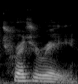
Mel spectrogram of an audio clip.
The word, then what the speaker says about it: Chresury: her on Etsy and the brand is treasury sounds like treasury but it's pronounced that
